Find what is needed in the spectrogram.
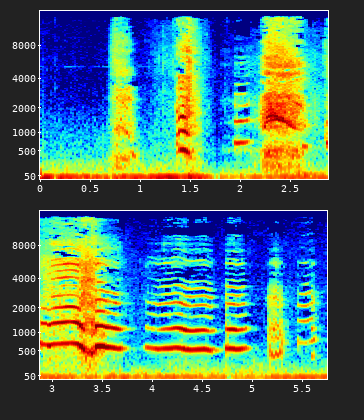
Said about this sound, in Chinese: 一天，从院长室里传出了一阵女子的哭声。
